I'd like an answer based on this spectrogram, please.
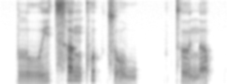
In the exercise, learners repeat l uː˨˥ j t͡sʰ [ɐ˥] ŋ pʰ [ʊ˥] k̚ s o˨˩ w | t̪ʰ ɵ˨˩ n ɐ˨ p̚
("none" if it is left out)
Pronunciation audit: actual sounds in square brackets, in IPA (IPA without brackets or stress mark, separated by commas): ɐ˥, ʊ˥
